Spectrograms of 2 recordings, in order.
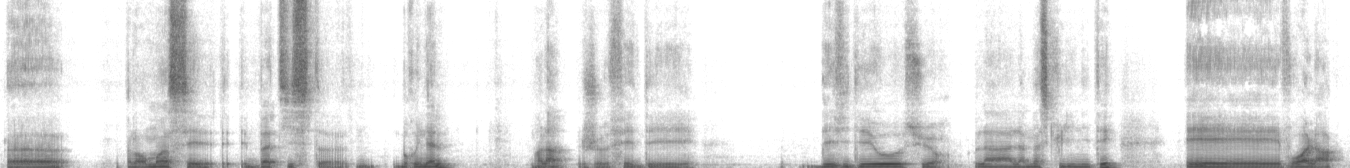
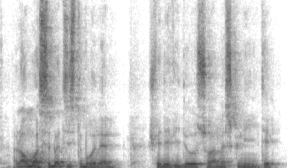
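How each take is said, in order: First: Slow, halting, lower and quieter, full of pauses; hesitant mumbled intro. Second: Said in the usual way. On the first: Shown as a demonstration. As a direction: stumble through it like a shy guy. (présentation hésitante et lente, voix basse) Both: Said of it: "Petite comparaison".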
